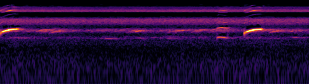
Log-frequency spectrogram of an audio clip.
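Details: Invasive common coqui frogs chirp on a back porch outside a bedroom in Puna, Big Island of Hawaii, calling late into the night: loud, whistled, upward-sweeping chirps about two and a half seconds apart.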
